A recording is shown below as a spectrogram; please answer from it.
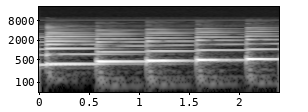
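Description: Piano-like keyboard tone playing the notes of Scale 3683 (Dycrian) one at a time, climbing as a rising scale, a new note about every half second with each ringing until the next.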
